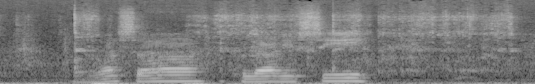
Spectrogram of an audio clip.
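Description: A metal utensil stirring yeast, sugar and warm water in a stainless steel bowl, scraping against the metal. A man's voice sounds a few wordless notes in the first half, then only the stirring remains, quieter.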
